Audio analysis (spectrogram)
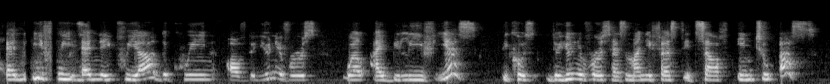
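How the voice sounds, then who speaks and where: A woman from Congo, a traditional queen, speaking at length in a deliberate way and repeating phrases for emphasis. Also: mid-range voice, steady tone, a little mellow, husky. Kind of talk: spoken address. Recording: dull lo-fi sound.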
